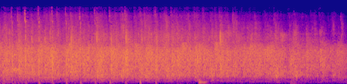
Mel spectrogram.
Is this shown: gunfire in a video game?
no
